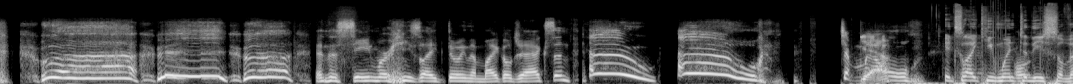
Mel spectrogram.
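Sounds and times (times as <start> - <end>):
man screaming in a film clip: 0.4 - 3.0, 5.8 - 7.6
speech: 0.4 - 10.7.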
